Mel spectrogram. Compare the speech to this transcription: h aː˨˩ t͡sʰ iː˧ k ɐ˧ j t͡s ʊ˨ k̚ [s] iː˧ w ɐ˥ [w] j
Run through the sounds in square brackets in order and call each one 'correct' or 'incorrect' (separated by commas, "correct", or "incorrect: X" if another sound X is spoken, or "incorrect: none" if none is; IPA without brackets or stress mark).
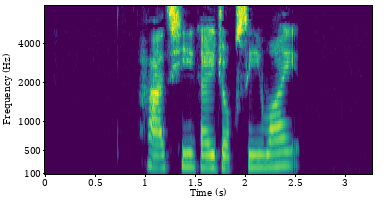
correct, incorrect: none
